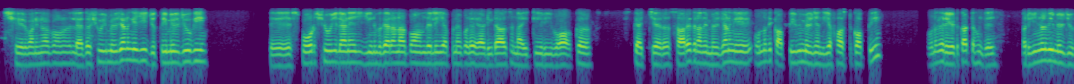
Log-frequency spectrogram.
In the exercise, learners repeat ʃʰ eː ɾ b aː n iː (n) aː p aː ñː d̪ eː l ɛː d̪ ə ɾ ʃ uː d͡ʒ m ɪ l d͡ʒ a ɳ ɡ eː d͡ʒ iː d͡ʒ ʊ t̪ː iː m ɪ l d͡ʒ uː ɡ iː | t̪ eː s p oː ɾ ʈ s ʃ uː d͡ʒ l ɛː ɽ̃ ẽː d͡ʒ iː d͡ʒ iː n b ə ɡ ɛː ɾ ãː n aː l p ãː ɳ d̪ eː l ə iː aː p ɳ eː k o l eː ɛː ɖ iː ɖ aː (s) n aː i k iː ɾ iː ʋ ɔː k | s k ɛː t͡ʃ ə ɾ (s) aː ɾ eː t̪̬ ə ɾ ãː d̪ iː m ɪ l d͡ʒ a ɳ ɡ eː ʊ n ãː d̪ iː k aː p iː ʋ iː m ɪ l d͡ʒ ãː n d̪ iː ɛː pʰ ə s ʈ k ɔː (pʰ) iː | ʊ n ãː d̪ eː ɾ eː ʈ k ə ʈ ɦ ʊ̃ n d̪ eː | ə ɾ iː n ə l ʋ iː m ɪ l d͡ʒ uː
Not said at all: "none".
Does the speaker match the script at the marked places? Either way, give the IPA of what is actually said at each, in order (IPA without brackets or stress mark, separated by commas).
n, s, s, p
